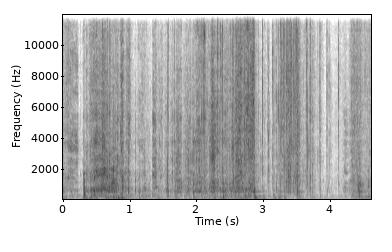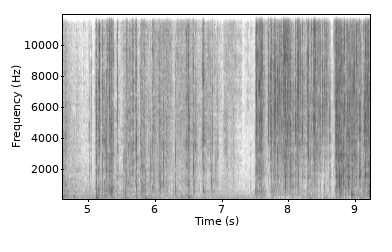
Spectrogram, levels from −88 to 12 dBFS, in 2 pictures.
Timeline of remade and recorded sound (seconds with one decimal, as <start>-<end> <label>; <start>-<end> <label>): 0.0-0.7 recorded; 0.7-1.4 remade; 1.4-4.1 recorded; 4.1-7.5 remade; 7.5-9.2 recorded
